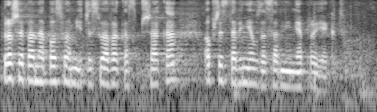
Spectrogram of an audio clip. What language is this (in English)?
Polish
